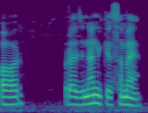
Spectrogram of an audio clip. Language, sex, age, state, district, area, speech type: Maithili, male, 18-30, Bihar, Purnia, rural, spontaneous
